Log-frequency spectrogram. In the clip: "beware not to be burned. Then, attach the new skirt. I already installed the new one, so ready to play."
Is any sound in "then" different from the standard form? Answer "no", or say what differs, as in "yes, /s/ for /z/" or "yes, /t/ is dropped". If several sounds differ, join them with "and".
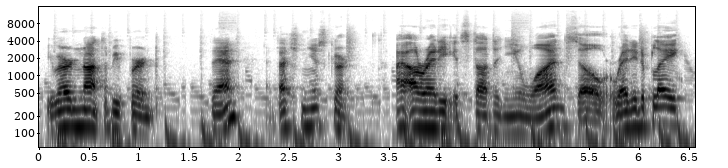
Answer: no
